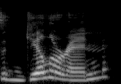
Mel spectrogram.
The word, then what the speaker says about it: Gilleran: And he said, "Oh, it's Gillerin with a hard G."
